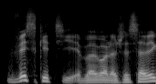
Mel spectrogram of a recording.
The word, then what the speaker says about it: Veschetti: Aujourd'hui, je reçois Veschetti. J'ai bien prononcé, ton nom, ça va? Pas tout à fait, c'est Veschetti. Veschetti.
